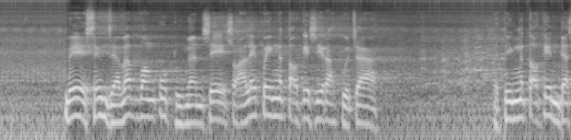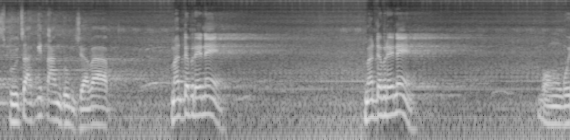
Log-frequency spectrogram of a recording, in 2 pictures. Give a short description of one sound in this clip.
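An elderly man speaks slowly into a microphone, heard through loudspeakers.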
